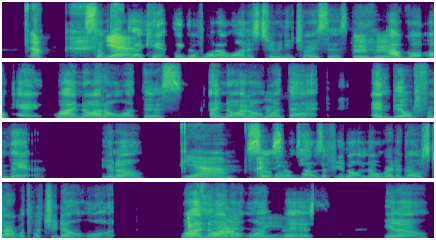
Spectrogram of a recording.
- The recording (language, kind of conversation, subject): English, unstructured, How do shared values help bring people together across cultures?
- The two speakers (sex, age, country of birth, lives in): female, 35-39, Germany, United States; female, 55-59, United States, United States
- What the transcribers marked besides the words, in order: none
